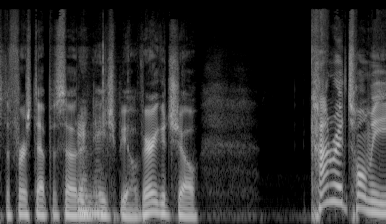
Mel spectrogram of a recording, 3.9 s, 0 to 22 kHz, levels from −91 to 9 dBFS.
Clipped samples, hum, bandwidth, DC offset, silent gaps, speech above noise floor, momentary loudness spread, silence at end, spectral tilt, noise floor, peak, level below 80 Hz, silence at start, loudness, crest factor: under 0.1%; none; 19.5 kHz; under 0.1%; none; 46 dB; 6 LU; 0 s; -4.5 dB/octave; -69 dBFS; -2 dBFS; -52 dBFS; 0.05 s; -23 LUFS; 22 dB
